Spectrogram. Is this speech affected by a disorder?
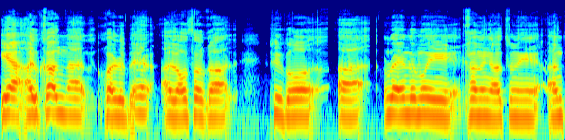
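Yes: cerebral palsy; power wheelchair user, personal support worker 6 hours weekly, mother toilets, washes, cooks, dresses, drives.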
